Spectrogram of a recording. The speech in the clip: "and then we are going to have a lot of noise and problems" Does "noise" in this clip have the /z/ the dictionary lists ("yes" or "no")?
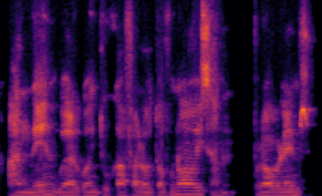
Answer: no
